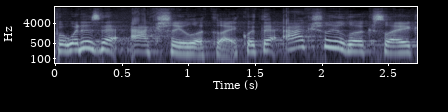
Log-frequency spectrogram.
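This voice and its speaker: Noticeable background noise and audible room echo surround the speaker. She is a woman with an American accent. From United States. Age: 40s. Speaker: nonprofit founder. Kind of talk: conference talk. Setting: stage with live audience. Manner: casual, filler-heavy; projecting loudly.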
